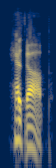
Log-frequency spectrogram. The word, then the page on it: het up: American English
